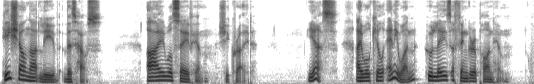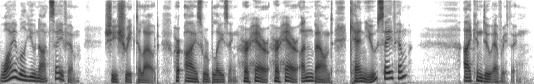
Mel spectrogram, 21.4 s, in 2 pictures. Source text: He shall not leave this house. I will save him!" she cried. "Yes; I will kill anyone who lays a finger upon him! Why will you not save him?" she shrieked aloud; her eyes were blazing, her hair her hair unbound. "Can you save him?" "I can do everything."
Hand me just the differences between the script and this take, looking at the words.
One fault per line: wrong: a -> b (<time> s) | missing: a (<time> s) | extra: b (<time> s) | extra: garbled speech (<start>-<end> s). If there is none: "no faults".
no faults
